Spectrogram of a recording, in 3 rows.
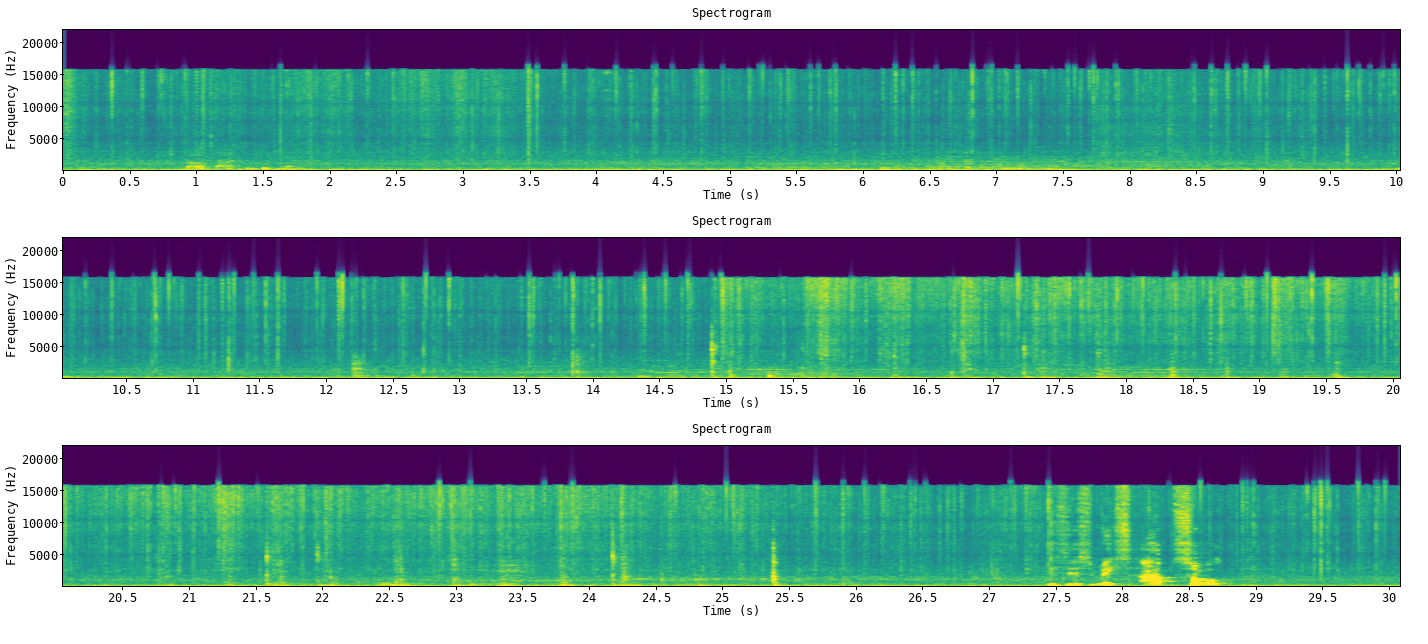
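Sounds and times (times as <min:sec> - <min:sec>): fried rice sizzling in a wok: 0:00.0 - 0:30.0
spatula scraping and knocking pan: 0:14.8 - 0:25.5.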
